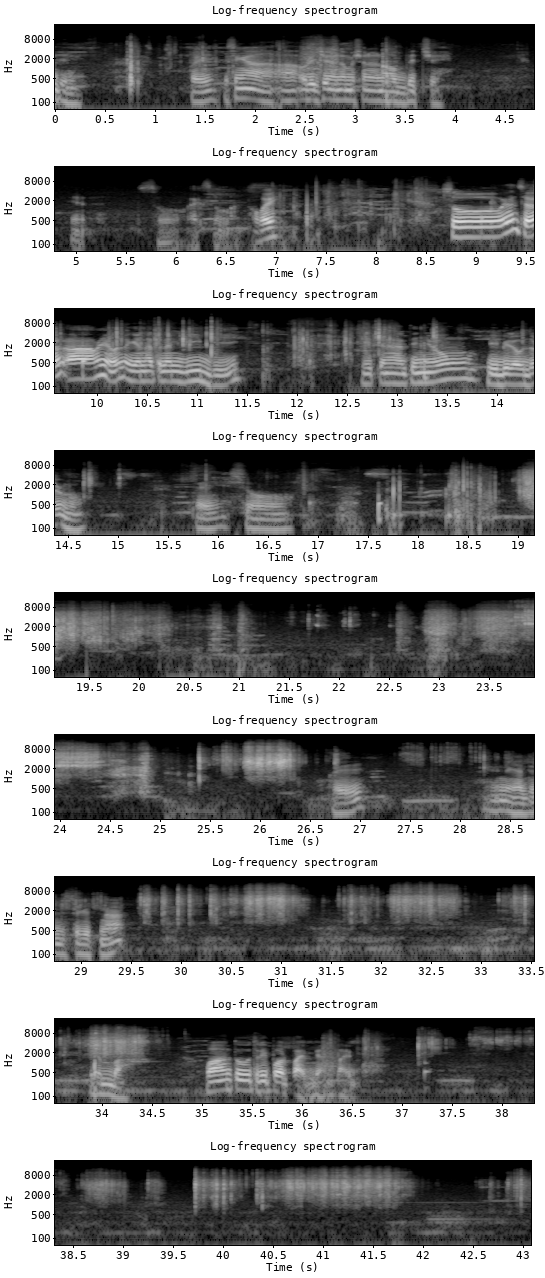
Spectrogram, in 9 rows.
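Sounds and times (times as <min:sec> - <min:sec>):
plastic scraping and crunching: 0:09.6 - 0:13.7, 0:17.6 - 0:26.6, 0:27.6 - 0:34.7.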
